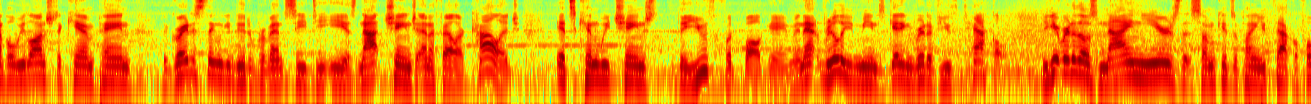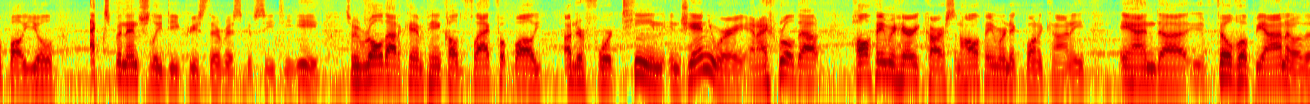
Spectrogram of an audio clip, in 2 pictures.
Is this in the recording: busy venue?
yes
